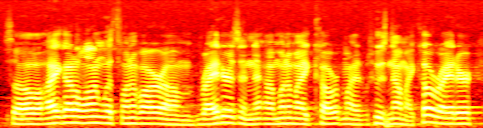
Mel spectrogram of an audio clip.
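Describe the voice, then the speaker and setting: Higher-pitched man presenting at a panel. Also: steady tone, fairly quick, a bit bright, clear, resonant tone. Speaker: panelist and series co-writer. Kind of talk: live convention panel talk. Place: convention hall. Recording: faintly noisy hall recording.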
